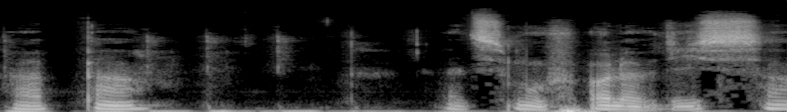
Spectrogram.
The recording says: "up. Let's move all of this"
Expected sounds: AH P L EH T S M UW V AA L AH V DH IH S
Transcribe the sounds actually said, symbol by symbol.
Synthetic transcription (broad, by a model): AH P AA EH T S M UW F AA L AH V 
